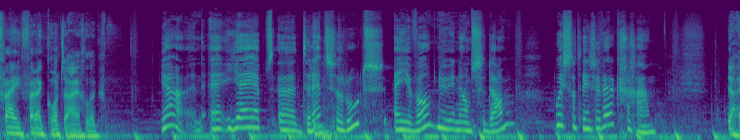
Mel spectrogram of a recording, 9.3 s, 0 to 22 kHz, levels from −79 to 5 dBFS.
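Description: At 7.26 s a short stall from a late packet holds the sound for about 29 ms, through 7.31 s. The packet missed its playout time, the jitter buffer ran dry, and the receiver stretched the last sound until it arrived, then resumed from the same point, so nothing is lost and playback ends up 29 ms later. It sounds like a brief hitch with a faint buzz. A spectrogram shows a frozen band of frozen, smeared harmonics, and the waveform shows a repeating, slightly dipped stretch.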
